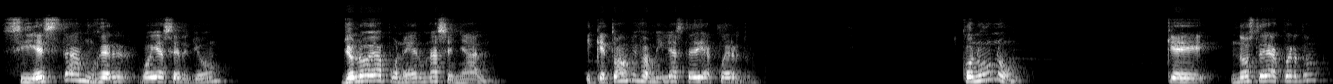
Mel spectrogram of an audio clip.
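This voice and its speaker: A man's voice: sits high, expressive, a little slow, long pauses, voice pushed up. A man voicing an earnest young churchwoman praying and pleading, in a raised voice.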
